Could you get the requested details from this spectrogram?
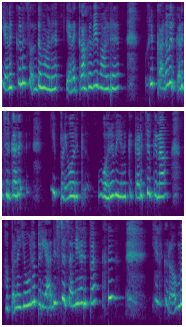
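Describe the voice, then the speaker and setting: A woman's voice: extremely high pitch, darkish tone. A woman voicing a shy, affectionate young bride in a romantic audio drama, coy and teasing, then tearful and gushing.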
